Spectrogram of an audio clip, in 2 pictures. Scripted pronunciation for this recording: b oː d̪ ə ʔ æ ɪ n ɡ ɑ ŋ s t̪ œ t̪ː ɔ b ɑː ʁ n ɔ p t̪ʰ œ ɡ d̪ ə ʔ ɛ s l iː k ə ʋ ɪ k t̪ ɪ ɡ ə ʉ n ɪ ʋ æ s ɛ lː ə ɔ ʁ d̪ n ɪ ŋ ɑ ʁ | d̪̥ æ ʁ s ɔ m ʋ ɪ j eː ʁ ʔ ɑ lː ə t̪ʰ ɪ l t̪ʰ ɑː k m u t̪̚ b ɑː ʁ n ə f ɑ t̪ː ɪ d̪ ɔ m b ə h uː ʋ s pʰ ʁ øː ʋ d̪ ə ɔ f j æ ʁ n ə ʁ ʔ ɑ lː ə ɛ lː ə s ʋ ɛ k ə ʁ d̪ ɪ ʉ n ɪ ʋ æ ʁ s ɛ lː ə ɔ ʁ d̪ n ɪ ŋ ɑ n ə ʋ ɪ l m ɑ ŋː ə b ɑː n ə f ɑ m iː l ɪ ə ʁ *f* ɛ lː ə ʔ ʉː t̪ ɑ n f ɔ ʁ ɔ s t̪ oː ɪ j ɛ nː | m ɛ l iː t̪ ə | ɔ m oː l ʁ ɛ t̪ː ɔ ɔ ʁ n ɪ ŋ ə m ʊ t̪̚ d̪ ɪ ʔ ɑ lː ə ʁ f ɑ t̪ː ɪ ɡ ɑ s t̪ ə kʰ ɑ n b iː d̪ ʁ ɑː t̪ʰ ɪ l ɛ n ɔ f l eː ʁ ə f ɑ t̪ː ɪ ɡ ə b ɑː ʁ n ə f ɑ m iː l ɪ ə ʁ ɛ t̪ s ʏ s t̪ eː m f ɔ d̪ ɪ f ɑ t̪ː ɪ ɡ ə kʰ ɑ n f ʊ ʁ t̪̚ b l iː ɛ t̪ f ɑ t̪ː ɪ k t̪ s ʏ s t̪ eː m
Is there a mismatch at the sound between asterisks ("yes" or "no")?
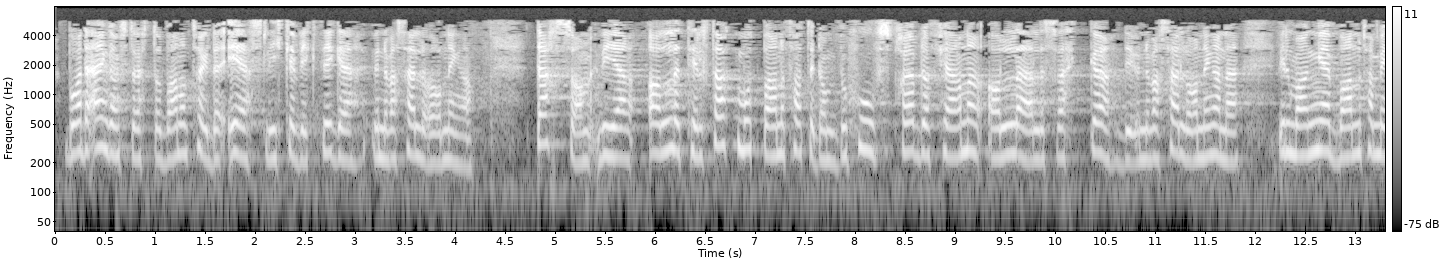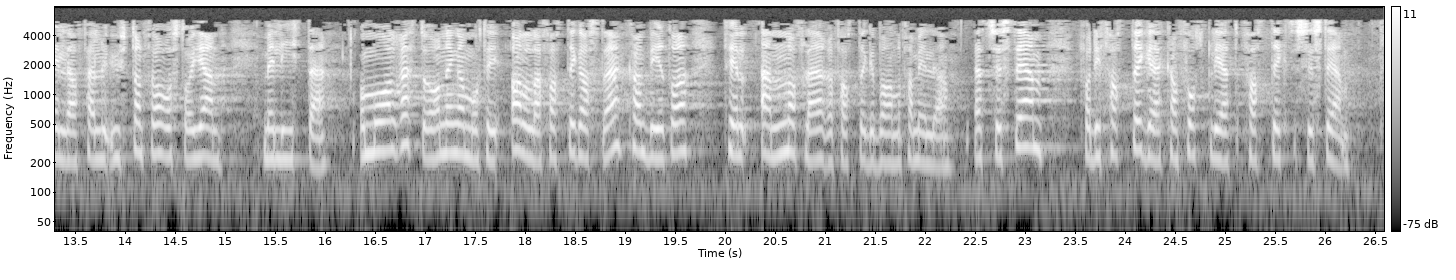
no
